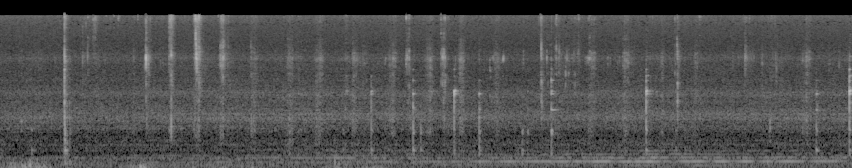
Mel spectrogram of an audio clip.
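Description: Close-up chewing of fried rice, with sharp clicks and scrapes as a plastic spoon scoops from a plate. A low steady hum runs through the second half.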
